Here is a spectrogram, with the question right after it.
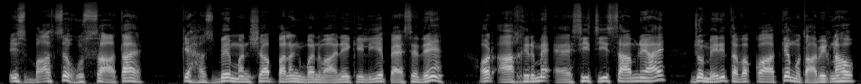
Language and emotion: Urdu, angry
